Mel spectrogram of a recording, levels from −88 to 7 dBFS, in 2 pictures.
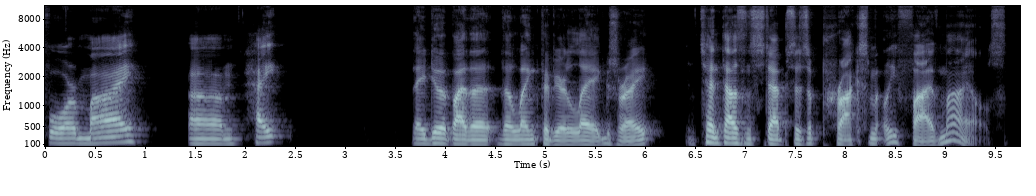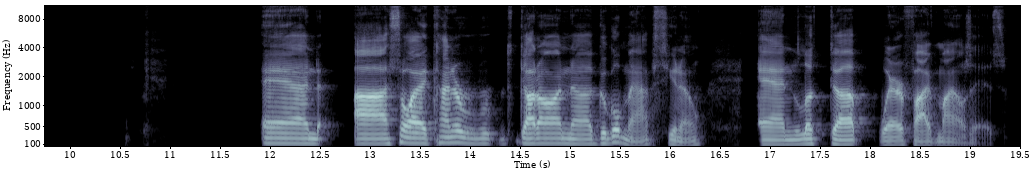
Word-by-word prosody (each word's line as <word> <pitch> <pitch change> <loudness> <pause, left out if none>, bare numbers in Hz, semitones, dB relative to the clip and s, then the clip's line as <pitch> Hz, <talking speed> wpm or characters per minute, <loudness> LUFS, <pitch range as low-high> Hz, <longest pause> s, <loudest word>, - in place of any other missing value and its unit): for 120 -2 -1
my, 130 +6 0 0.5
um, 110 -1 -3
height 135 +2 -3 1.3
they 115 -1 -3
do 120 +2 +1
it 115 - 0
by 105 -2 +5
the 100 -1 0
the 105 -1 -1
length 105 +1 -2
of 105 - -2
your 95 -1 0
legs, 95 +3 -2
right? 90 +4 -1 0.5
10,000 120 -4 +3
steps 105 -1 0
is 105 +1 -5
approximately 115 +3 -3
5 85 -9 0
miles - - -8 2.3
and, 120 -2 0 0.3
uh, 115 0 +9
so 125 +4 +2
I 120 -1 +6
kind 130 +3 -1
of 135 - +5
r 115 -1 -7
r - - -10 0.3
got 115 -1 +6
on, 120 -1 +3
uh, 110 0 -2
Google 120 +7 -1
Maps, 80 0 -8
you - - -4
know, - - -9 0.6
and 100 0 -1
looked 110 +1 -2
up 100 -1 +2
where 90 +1 -1
5 - - -1
miles 75 -5 -7
is. - - -21
110 Hz, 130 wpm, -23 LUFS, 100-120 Hz, 2.3 s, uh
